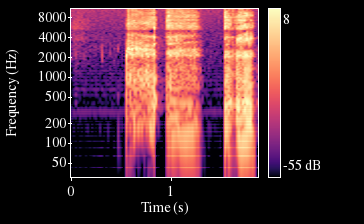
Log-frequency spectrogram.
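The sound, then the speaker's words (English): Throat clearing by one man: three short, rough, throaty bursts, separated by brief pauses and heard alone. “Boy, am I clearing my throat.”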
